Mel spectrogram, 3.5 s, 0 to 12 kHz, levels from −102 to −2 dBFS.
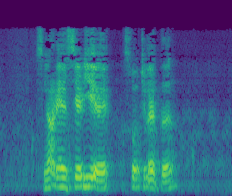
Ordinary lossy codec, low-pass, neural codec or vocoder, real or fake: MP3, 32 kbps; 7.2 kHz; codec, 16 kHz, 1 kbps, FunCodec, trained on Chinese and English, 50 frames a second; fake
